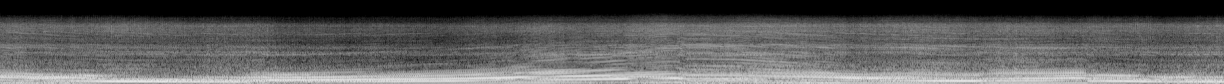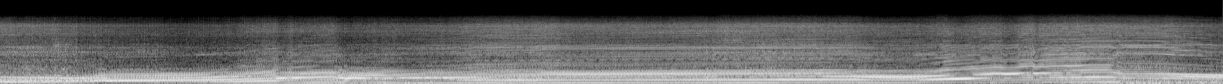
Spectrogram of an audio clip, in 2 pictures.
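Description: Yamaha YZF-R1's crossplane inline-four heard from onboard at racing speed, the engine note climbing under acceleration and dropping back on braking and downshifts, several times over.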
